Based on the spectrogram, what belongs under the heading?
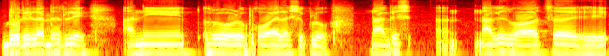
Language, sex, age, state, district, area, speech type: Marathi, male, 18-30, Maharashtra, Buldhana, rural, spontaneous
